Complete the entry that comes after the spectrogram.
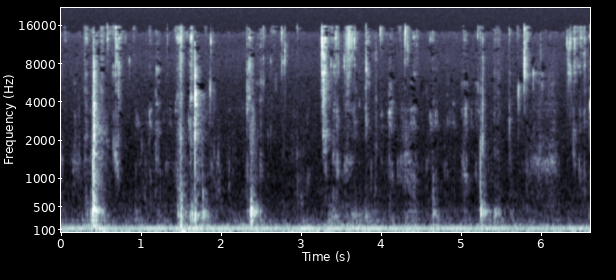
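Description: A person chewing a mouthful of baked penne pasta with the mouth closed, with a few short clicks and smacks, the sharpest about half a second in, over a steady low hum.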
